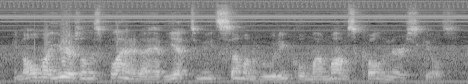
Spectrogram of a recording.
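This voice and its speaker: Moderate pace, slight Greek accent. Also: man. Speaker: author. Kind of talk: audiobook reading.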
